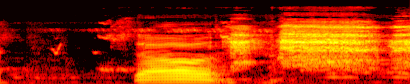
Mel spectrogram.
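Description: A rooster crowing: one long call starting a little over a second in, after a brief near-silence.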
